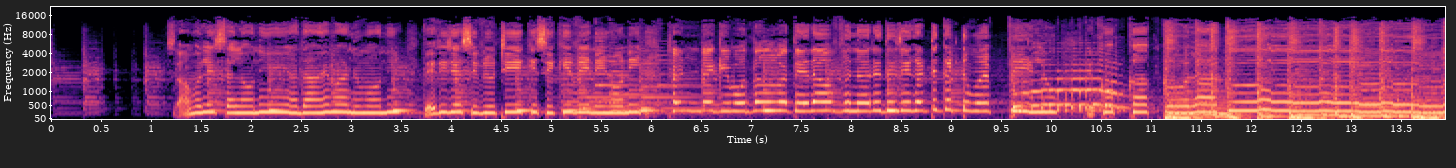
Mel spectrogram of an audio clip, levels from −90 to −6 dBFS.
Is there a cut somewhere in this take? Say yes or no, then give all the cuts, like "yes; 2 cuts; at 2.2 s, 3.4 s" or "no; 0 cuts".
yes; 1 cut; at 1.1 s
